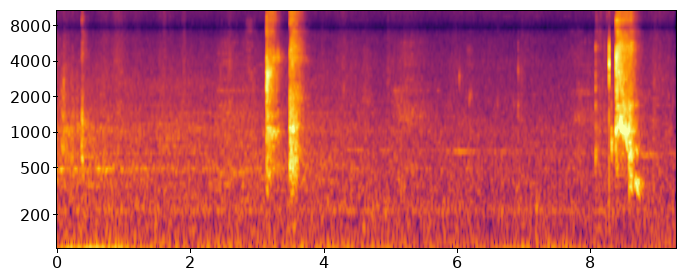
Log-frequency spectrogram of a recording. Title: poppy sneezes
